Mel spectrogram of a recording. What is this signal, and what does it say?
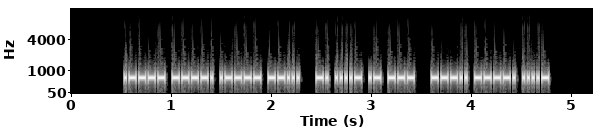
Morse code, heard as a keyed tone, about 46 wpm, 700 Hz. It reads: 1917 N4AO 894
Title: Worked All Europe DX Contest - QTC Exchange - 50wpm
